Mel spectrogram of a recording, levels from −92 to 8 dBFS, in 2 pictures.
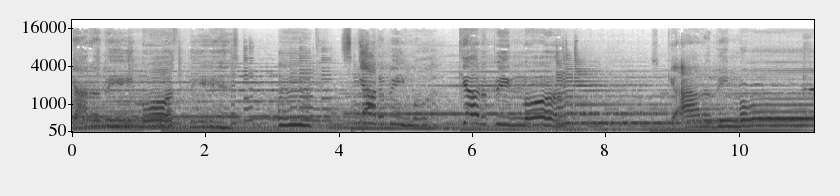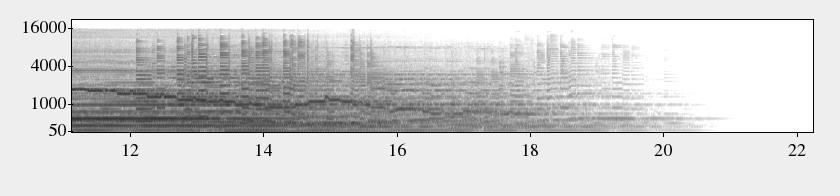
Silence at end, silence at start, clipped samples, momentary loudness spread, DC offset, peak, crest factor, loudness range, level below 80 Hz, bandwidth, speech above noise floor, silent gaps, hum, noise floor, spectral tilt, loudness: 4.1 s; 0 s; under 0.1%; 15 LU; under 0.1%; 0 dBFS; 16 dB; 13 LU; -38 dBFS; 16 kHz; over 76 dB; none; none; under -90 dBFS; -5.5 dB/octave; -16 LUFS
